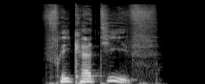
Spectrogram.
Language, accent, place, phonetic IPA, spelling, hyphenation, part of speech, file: German, Germany, Berlin, [fʁikaˈtiːf], frikativ, fri‧ka‧tiv, adjective, De-frikativ.ogg
- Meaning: fricative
